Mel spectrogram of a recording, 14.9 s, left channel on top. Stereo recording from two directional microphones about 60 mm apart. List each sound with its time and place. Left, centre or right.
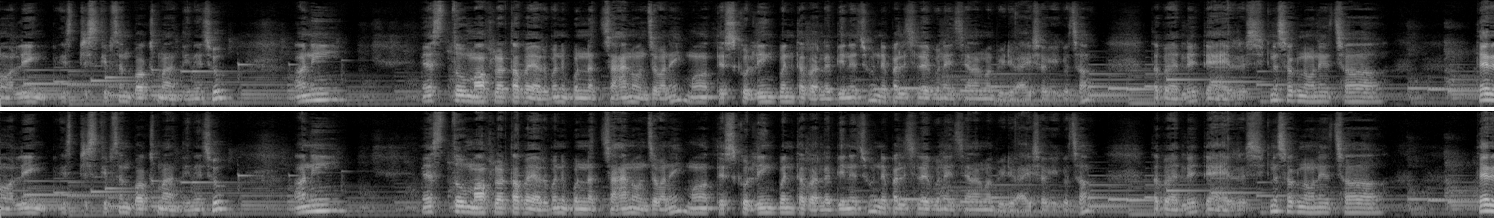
0.0 s speech: right
14.8 s speech: right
